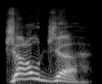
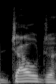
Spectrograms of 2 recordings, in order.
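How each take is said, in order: First: Drawn-out, high put-on Georgia drawl on "Georgia"; Georgia accent. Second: "Georgia" in a lighter mock Georgia accent. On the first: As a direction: stretch "Georgia" loftily in a mock Georgia accent. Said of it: "Your, your Georgia accent". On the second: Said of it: "however you want to say it".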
